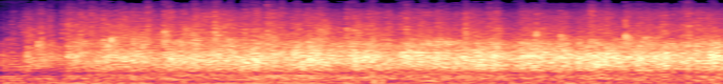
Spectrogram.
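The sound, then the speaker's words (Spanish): Audience applause at a Spanish-language presentation about Mars, for a performer playing an android, fills the whole stretch, a dense, steady wash of many hands clapping at a constant loud level without any voices over it. “Un aplauso para ella.”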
